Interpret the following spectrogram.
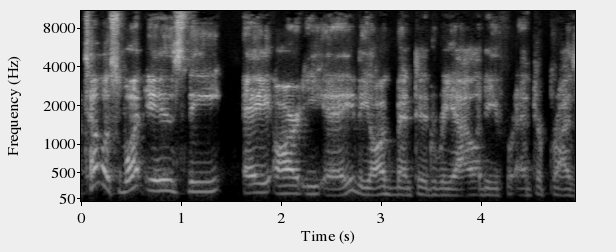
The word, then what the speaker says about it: AREA: us what is the a-r-e-a the augmented reality for Enterprise Alliance and maybe introduce yourself to our audience here yes thanks very much Evan yeah so we kind of pronounce it as the area and as you said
